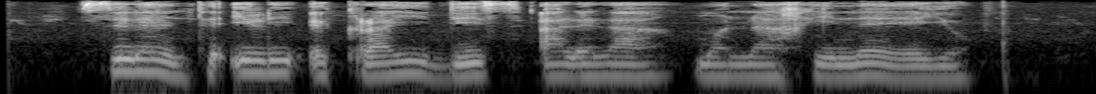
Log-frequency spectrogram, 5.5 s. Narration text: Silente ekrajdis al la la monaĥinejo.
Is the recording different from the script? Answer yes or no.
yes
